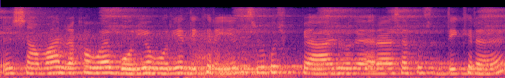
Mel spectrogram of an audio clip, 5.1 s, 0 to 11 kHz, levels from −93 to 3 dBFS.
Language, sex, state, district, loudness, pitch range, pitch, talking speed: Hindi, female, Chhattisgarh, Raigarh, -14 LUFS, 210-230 Hz, 215 Hz, 225 wpm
